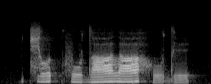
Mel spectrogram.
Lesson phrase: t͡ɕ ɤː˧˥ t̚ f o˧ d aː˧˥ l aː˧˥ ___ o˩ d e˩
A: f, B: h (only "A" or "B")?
B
